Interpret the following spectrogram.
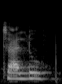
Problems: constant background noise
